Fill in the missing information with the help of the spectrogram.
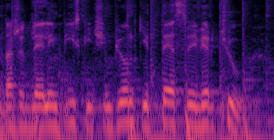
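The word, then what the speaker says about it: Virtue: В этом она была примером даже для олимпийской чемпионки Тессе Virt, у которой абсолютно фанатичное отношение к работе. Кстати, именно так правильно произносить её фамилию с ударением на последний слог.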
